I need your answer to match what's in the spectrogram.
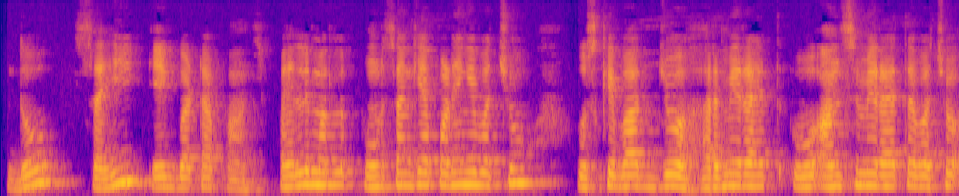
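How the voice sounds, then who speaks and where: This man speaks with a slightly higher voice as he teaches maths to children. He keeps asking little questions and answering them himself, stretching out the numbers he reads. The audio is muffled and lo-fi, with a faint hiss behind it. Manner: slows down and stretches out numbers he says aloud. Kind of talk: classroom-style maths lesson for children. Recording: dull, lo-fi home recording with faint background hiss.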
